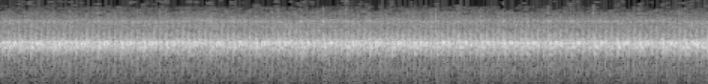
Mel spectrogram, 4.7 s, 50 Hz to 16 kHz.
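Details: Ford Focus 2 1.6 100 hp engine running steadily with a sharp fast tapping on top at roughly three per second; internal engine knock, cause not yet found.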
